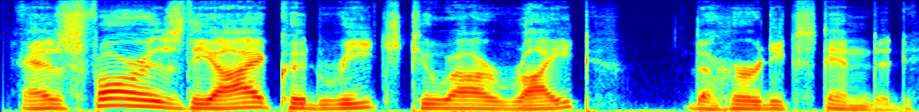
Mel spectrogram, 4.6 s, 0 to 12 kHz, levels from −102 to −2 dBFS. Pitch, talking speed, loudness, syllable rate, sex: 125 Hz, 170 wpm, -17 LUFS, 3.8 syllables/s, male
